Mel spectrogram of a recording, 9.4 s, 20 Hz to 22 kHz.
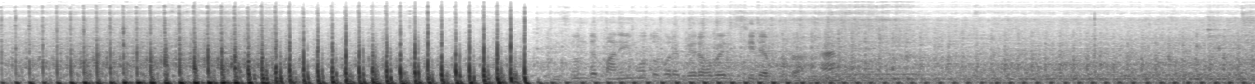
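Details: Yamaha FZ-S V2 FI motorcycle at 45,000 km, piston seized from bad adulterated oil; after replacing piston, cylinder block and clutch plates: quick even exhaust thumps, louder at first, then settling to a softer steady idle with no knock; healthy.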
